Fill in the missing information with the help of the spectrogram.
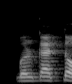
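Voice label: "berkatup", Malay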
